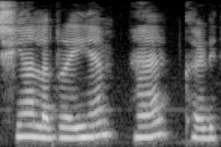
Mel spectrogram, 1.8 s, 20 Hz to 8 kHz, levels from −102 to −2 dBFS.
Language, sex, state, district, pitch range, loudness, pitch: Maithili, female, Bihar, Samastipur, 210-255 Hz, -23 LUFS, 225 Hz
